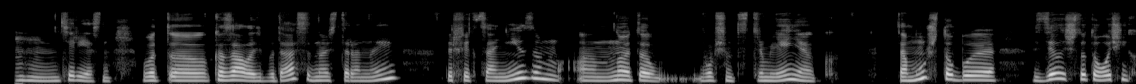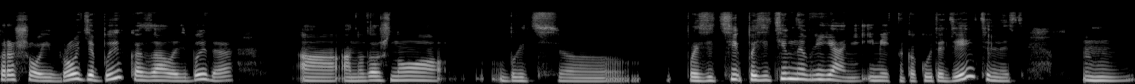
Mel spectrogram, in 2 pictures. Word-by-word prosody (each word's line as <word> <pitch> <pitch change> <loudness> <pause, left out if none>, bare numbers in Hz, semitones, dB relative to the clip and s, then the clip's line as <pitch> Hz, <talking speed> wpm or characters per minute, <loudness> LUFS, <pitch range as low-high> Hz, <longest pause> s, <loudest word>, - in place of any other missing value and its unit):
Мгм. 180 -4 -4
Интересно, 170 -4 -3 0.3
вот, 180 0 +1
э, 175 -1 +3
казалось 190 -4 +5
бы, 165 +1 -6
да, 195 +9 +1
с 245 - -8
одной 180 0 -3
стороны, 180 - -1 0.5
перфекционизм, 200 - +1
а, 180 -1 -4
но 180 +5 +3
это, 195 -1 +3
м, 170 +1 +1 0.3
в 175 - -7
общем-то 175 -2 -4
стремление 175 +1 -1
к - - -22 0.6
тому, 185 - +4
чтобы 200 -7 +4 0.4
сделать 235 +9 +5
что-то 230 -2 +2
очень 215 +3 +1
хорошо. 215 -4 0
И 165 -1 -3
вроде 220 +8 +4
бы, 225 - +1
казалось 185 - 0
бы, 225 +9 +3
да, 180 -1 -6 0.6
а, 165 -1 -2
оно 170 0 -4
должно, 190 -1 -1 0.5
м, 240 -9 -10
быть, 165 -1 -6
ам, 150 -2 -9 0.6
позити 175 +6 0
позитивное 230 +5 +3
влияние 210 -8 -1
иметь 175 -2 -4
на 160 - -11
какую-то 170 +2 -4
деятельность. 170 - -1 0.6
Мгм. 180 0 -3
180 Hz, 120 wpm, -22 LUFS, 170-210 Hz, 0.6 s, казалось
